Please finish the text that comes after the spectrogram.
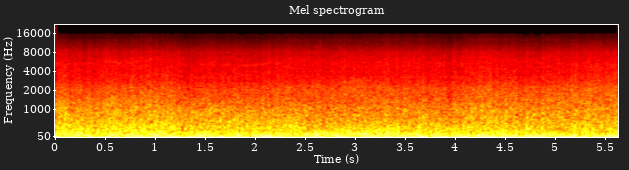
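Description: Strong wind roars steadily while riding a Kawasaki Ninja H2 motorcycle, a dense buffeting rush across the microphone with no pauses.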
